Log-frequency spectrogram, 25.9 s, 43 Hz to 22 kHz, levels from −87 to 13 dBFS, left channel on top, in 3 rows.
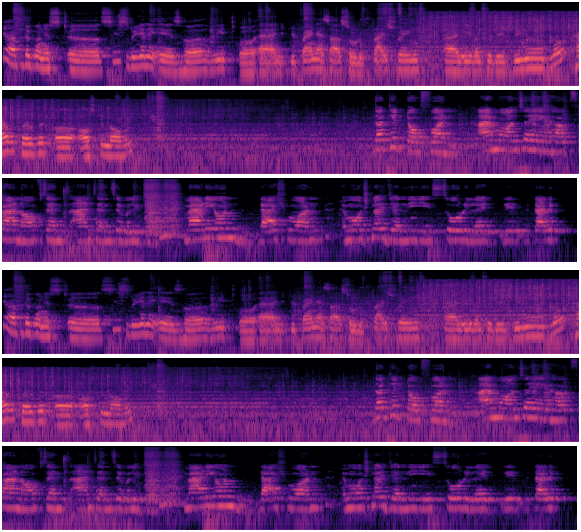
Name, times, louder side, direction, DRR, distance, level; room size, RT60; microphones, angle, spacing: voice 1, 0.0-10.6, left 3 dB, 30° left, 12 dB, 0.3 m, -29 dB
sound 1, 2.3-19.4, right 1 dB, ahead, 1.3 m, -44 dB
voice 2, 13.3-13.6 14.2-22.1 22.4-25.6, left 2 dB, 70° left, 2 dB, 2.7 m, -34 dB
15.0 x 6.5 x 5.8 m, 0.68 s
head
